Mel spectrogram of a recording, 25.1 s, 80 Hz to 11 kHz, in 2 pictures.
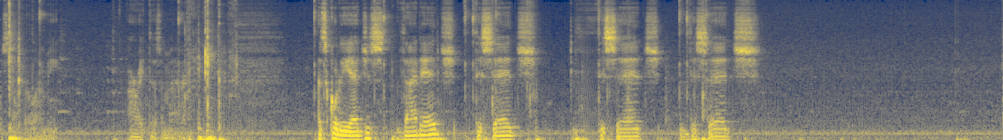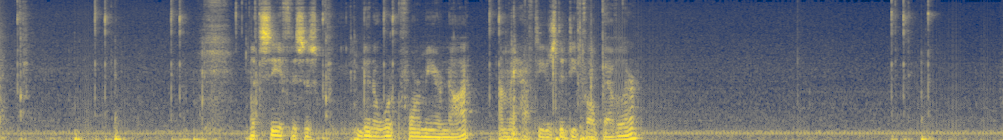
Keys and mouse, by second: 0.2 a, 0.5-1.5 drag, 2.6 ctrl+Tab, 4.7-5.8 drag, 10.4 click, 13.7-20.5 drag, 19.8 ctrl+b, 24.2 click.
